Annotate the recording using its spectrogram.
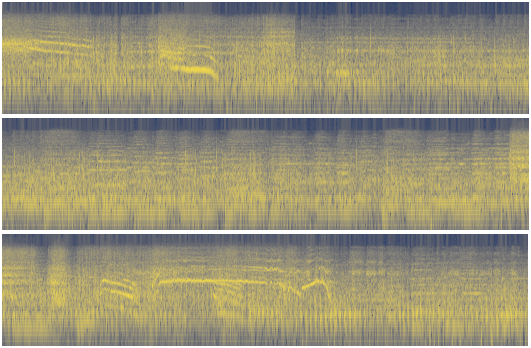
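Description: Horror film score: sustained low tones under sliding high notes that sweep up and down near the start and again near the end, with two sharp accented hits about two-thirds of the way through.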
